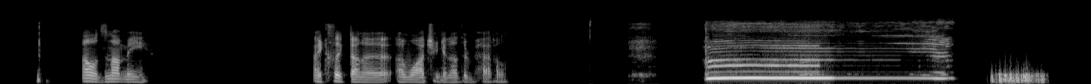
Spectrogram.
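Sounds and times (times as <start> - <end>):
speech: 0.8 - 1.6, 3.1 - 5.2, 6.3 - 7.4
person yawning: 6.3 - 9.6.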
